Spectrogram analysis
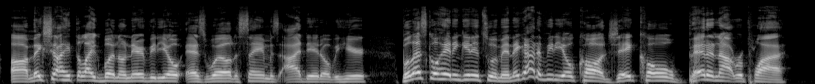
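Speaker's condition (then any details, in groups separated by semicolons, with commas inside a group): No condition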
